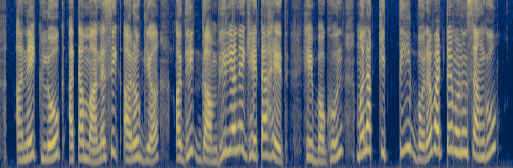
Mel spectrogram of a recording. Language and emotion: Marathi, happy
